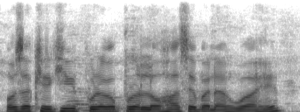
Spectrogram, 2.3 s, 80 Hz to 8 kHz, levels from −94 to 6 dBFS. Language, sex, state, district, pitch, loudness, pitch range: Hindi, male, Arunachal Pradesh, Papum Pare, 155 Hz, -12 LUFS, 135-160 Hz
